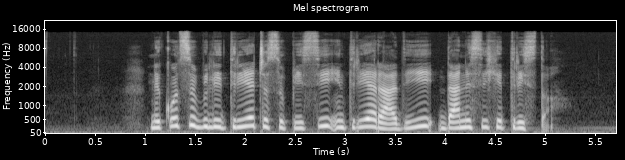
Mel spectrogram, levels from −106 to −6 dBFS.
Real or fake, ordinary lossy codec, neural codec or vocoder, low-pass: real; none; none; 14.4 kHz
